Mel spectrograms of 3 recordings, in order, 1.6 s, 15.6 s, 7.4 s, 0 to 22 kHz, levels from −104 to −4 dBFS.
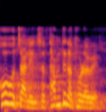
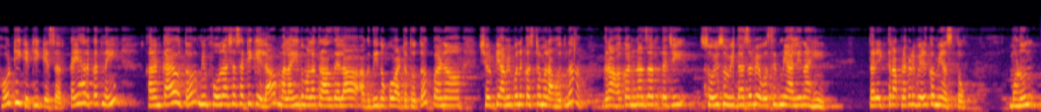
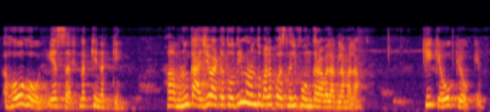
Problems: background sounds at intervals, background conversations at intervals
